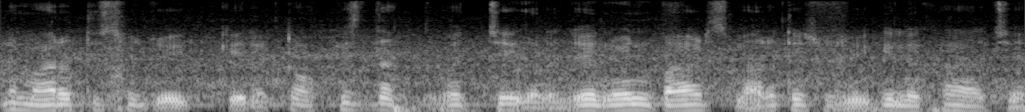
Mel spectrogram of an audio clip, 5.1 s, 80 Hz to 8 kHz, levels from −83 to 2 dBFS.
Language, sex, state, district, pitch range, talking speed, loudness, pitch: Bengali, male, West Bengal, Purulia, 105-115 Hz, 185 wpm, -19 LUFS, 110 Hz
